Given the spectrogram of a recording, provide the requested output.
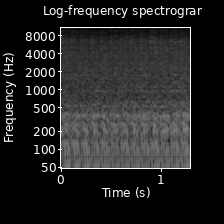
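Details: Old car battery of about five years, revived with a Noco Genius 5 desulfator after sitting 24 hours, restarts an Audi; quiet, smooth idle with even low rumble, no stumbling or ticking, engine healthy after starting.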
